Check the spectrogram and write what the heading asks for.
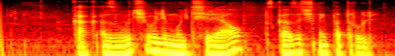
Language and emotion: Russian, neutral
